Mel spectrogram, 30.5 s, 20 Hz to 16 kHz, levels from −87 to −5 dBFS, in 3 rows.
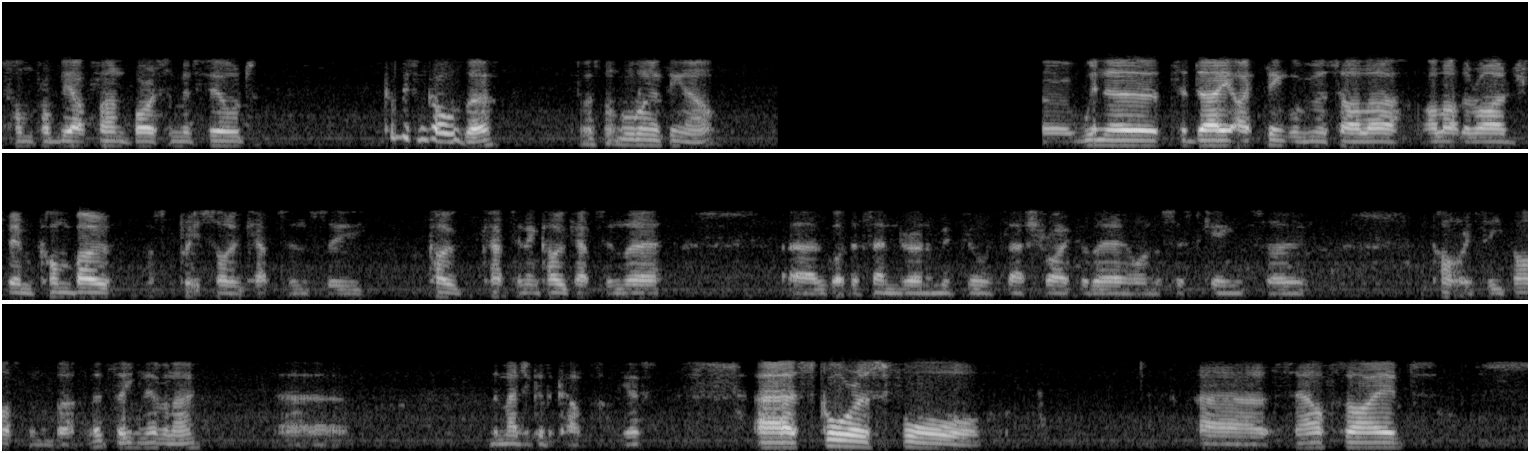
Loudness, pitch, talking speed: -32 LUFS, 110 Hz, 160 wpm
